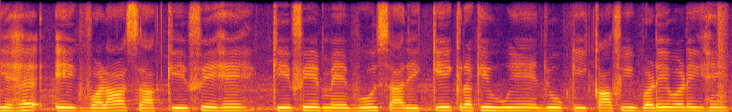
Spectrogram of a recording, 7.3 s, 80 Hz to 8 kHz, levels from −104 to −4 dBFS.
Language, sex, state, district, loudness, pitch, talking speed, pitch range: Hindi, female, Bihar, Sitamarhi, -14 LUFS, 215 Hz, 155 wpm, 205-225 Hz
